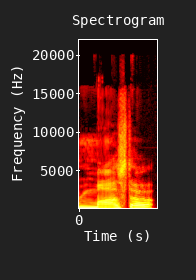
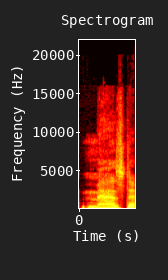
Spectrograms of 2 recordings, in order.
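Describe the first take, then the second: First: "Mazda" said as MAHZ-duh; Mazda with broad "ah". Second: "Mazda" said as MAZ-duh, short a as in "jazz"; flat Canadian "a" in the first syllable of "Mazda"; Canadian pronunciation of Mazda. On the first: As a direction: open "ah" in the first syllable of "Mazda". Contrasted with Canadian way of saying it. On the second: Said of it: "as we say in Canada". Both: Shown as a demonstration.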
